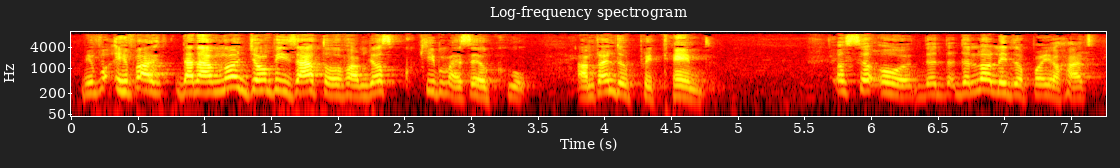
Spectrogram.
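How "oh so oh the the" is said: ordinary talk, nothing marked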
